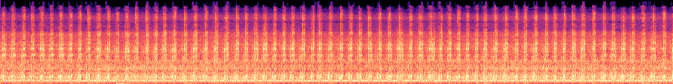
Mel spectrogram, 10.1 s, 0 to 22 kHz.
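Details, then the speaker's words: Piaggio Diesis 100cc two-stroke scooter idling, with oil pulsing through and pulsing harder when revved. Steady idle with sharp, crisp puffs about three a second; small exhaust hole visible, another heard but not found. Exhaust leak. "But at the moment it sounds healthy-ish. I can hear a hole somewhere else, but I can't see one."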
